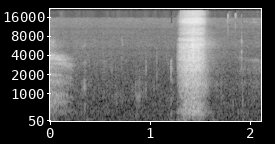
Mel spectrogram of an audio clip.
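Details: Single sharp, hissing sneeze after a short sniff in a quiet room, from an adult who says they keep sneezing indoors despite an air cleaner, maybe from tiredness, and felt bloated overnight; sneeze.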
